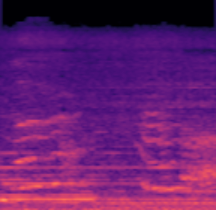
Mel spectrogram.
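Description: A frightened small child whimpering and crying, one drawn-out wavering wail that weakens about halfway through and goes on more softly.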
